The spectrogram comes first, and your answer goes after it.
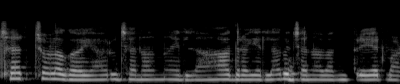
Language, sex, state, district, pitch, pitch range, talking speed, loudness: Kannada, female, Karnataka, Dharwad, 220 Hz, 215-225 Hz, 180 wpm, -31 LUFS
